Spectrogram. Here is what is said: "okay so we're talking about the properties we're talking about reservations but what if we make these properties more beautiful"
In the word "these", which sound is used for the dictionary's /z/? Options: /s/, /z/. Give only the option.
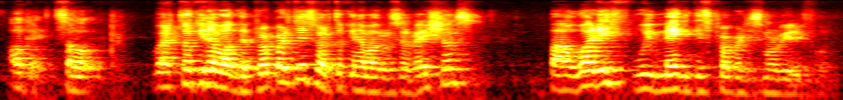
/s/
